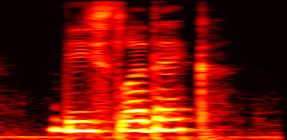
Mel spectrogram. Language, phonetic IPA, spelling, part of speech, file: Czech, [ˈviːslɛdɛk], výsledek, noun, Cs-výsledek.ogg
- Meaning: 1. result 2. outcome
